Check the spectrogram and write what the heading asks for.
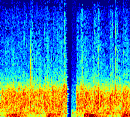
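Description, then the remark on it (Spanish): A street crowd in Triana, on calle Párroco Don Eugenio, applauds a saeta singer during the procession of the Cristo de las Tres Caídas, a dense, steady wash of clapping at full volume that drops out for a split second midway, then resumes just as strongly. “El aplauso, saetera.”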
